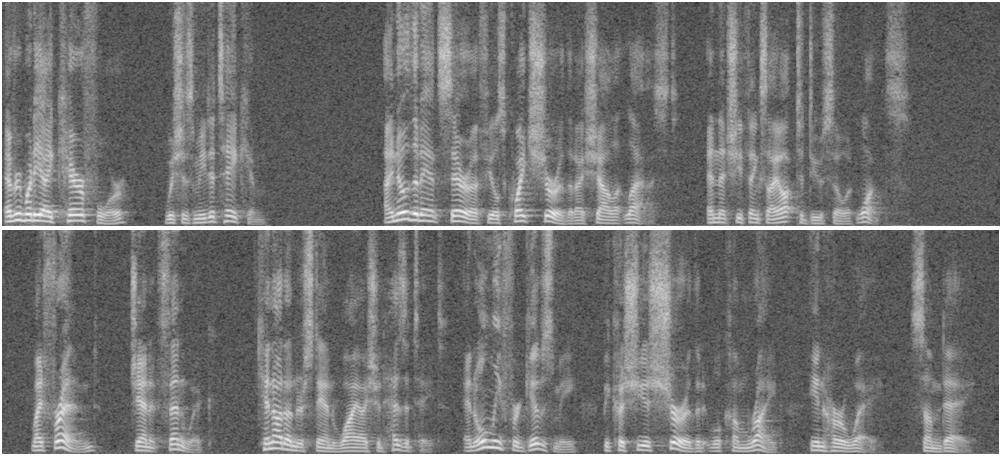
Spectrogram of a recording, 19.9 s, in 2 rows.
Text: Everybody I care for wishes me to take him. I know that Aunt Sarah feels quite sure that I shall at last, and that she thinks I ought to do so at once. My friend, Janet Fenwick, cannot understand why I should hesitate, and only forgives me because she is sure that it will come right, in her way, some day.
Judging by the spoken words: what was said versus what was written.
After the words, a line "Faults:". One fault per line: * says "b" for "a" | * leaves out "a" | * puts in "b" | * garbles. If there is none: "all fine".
Everybody I care for wishes me to take him. I know that Aunt Sarah feels quite sure that I shall at last, and that she thinks I ought to do so at once. My friend, Janet Fenwick, cannot understand why I should hesitate, and only forgives me because she is sure that it will come right, in her way, some day.
Faults:
all fine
